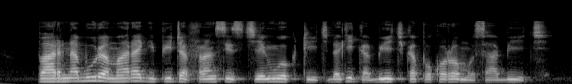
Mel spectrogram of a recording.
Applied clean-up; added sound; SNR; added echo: none; none; none; none.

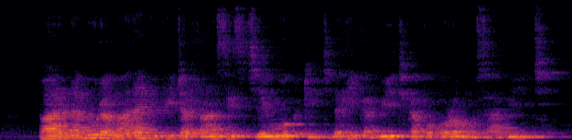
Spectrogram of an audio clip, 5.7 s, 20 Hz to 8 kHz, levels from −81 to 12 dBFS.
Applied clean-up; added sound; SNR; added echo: none; none; none; reverberation time 0.9 s.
